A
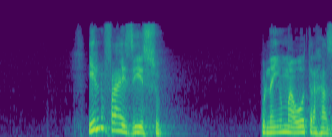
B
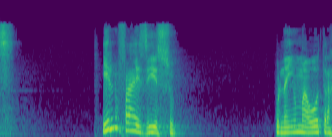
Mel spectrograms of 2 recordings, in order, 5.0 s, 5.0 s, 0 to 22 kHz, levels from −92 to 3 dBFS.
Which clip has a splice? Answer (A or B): B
